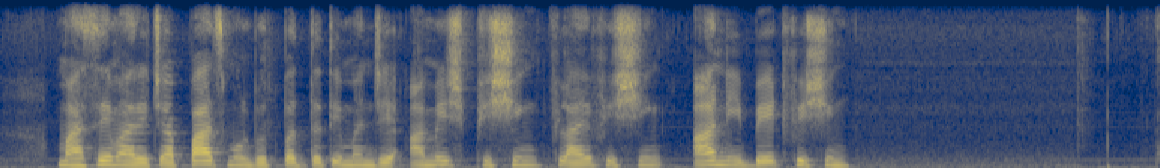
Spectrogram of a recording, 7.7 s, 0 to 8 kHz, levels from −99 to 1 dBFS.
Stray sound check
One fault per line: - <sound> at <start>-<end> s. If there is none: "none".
none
